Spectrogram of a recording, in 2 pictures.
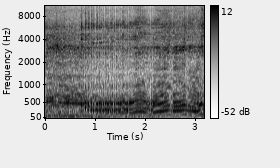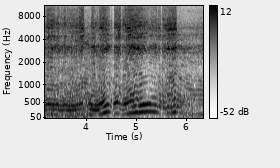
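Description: Yamaha YZ125's two-stroke single-cylinder engine under way, its revs easing off at first, then rising and falling several times in quick succession as the throttle is worked.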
